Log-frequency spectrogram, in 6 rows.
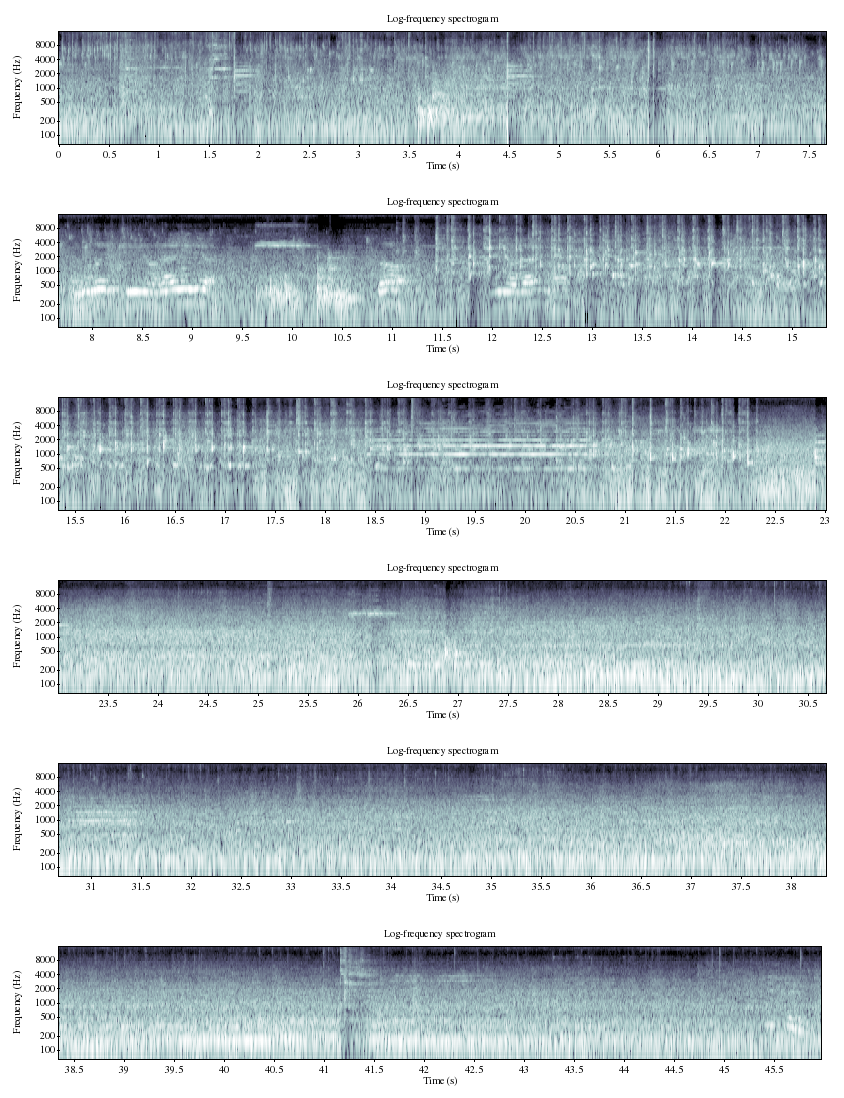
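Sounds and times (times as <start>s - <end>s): egg sizzling on hot griddle: 0.0s - 9.8s, 10.8s - 24.2s, 26.7s - 45.9s
street traffic: 0.0s - 45.9s
horn honking: 9.6s - 10.3s, 18.4s - 21.0s, 25.9s - 26.5s, 30.8s - 31.6s
fork beating eggs in steel mug: 11.3s - 22.4s.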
